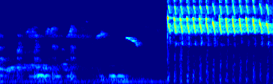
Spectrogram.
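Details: Cililin in a training recording for songbirds: faint whistled chirps, then a sudden loud, harsh, fast-pulsed trill of steady repeated notes lasting over a second.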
